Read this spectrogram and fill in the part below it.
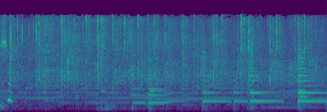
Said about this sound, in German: Ja, dafür kann man klatschen.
